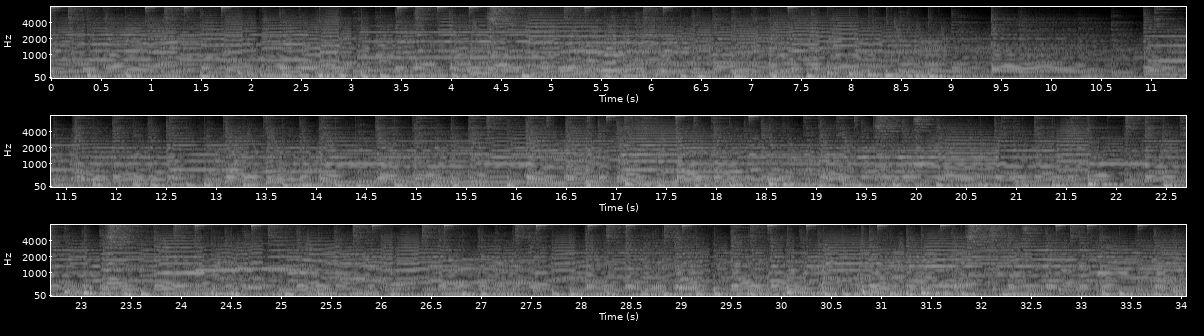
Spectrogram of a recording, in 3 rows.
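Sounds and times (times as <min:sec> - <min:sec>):
percussion: 0:00.0 - 0:34.0.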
